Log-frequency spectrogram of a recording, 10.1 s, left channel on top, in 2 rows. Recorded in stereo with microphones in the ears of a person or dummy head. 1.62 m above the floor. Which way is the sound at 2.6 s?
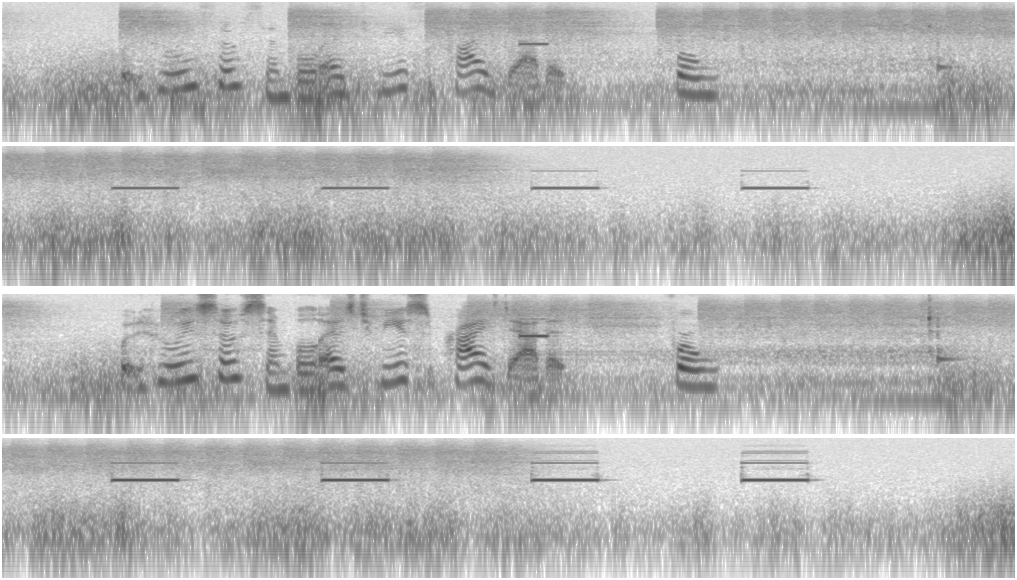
50° right (ahead or behind).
